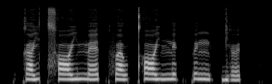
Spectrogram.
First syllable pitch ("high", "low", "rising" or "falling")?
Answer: rising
